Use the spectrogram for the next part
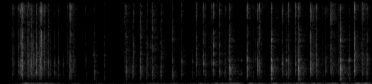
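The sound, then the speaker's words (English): Rapid clicky typing on a mechanical keyboard, a dense stream of sharp keystrokes with a brief pause near the start, then steady continuous clatter. “It feels most like typing on an old typewriter, except a little more pleasant.”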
